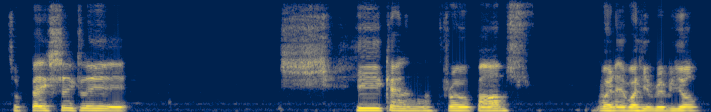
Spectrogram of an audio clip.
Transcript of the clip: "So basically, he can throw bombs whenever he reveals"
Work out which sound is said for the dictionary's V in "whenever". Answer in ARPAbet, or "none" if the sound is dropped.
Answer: W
